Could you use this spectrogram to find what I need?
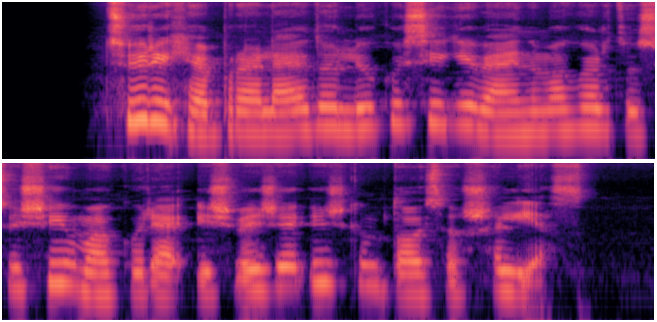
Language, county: Lithuanian, Vilnius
